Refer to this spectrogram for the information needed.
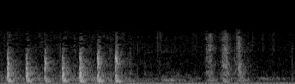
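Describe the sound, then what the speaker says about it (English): Knuckles rap nervously on an apartment door in a quick run of about seven close knocks, a short pause, then a softer cluster of three or four taps, in a quiet interior. "he is tapping a bit nervously at the door of Miss Jessup's apartment"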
